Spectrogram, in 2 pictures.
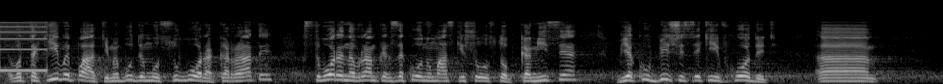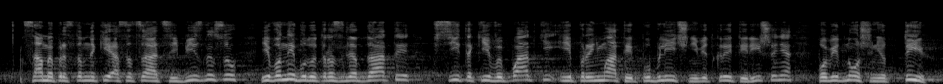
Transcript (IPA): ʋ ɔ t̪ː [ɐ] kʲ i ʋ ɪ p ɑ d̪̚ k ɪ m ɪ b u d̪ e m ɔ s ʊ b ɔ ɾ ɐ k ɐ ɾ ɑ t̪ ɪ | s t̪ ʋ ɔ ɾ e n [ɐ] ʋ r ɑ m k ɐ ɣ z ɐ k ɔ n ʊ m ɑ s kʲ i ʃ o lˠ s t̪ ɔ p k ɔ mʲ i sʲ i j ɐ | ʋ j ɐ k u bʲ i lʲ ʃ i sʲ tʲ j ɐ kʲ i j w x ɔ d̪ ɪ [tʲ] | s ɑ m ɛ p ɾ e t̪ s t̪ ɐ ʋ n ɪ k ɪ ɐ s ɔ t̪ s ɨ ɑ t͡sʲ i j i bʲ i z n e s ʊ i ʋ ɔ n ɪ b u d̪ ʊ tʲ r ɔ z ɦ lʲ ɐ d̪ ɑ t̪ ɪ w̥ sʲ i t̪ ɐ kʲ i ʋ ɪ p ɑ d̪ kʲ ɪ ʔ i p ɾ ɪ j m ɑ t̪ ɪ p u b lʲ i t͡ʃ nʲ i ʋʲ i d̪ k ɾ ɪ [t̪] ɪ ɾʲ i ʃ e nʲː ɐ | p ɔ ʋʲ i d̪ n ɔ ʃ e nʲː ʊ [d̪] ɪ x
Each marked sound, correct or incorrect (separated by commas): correct, correct, correct, correct, incorrect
